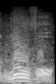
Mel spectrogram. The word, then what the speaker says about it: Louisville: what about from the W area or the Louisville or Louisville or Lille it's pronounced louville W somebody's spelled for you there a couple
